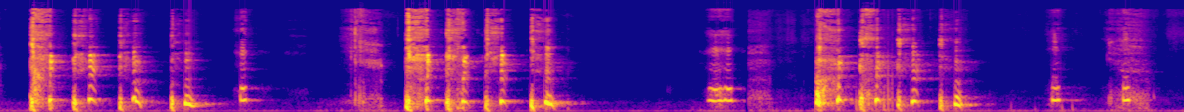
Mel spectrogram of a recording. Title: Baby reacts to cough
